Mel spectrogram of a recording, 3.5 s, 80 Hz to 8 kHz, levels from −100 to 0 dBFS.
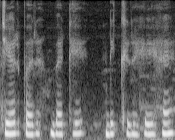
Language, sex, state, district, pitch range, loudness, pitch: Hindi, female, Himachal Pradesh, Shimla, 210-220 Hz, -16 LUFS, 215 Hz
